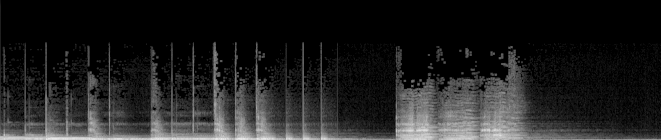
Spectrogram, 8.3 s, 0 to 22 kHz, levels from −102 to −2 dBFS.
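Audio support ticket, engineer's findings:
CD stuck on one turn, 3.57 to 4.22 s: the same 0.22 s segment repeats three times with short mutes between; a disc scratch skips the laser back one track. Waveform shows identical repeating blocks separated by gaps.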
